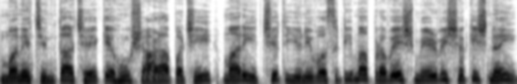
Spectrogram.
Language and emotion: Gujarati, fearful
